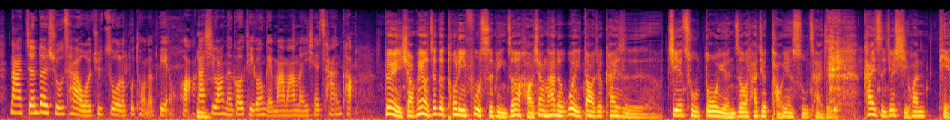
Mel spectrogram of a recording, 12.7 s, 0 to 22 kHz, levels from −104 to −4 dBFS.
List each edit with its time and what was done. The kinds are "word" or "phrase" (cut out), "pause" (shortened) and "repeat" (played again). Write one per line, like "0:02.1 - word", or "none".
0:02.6 - word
